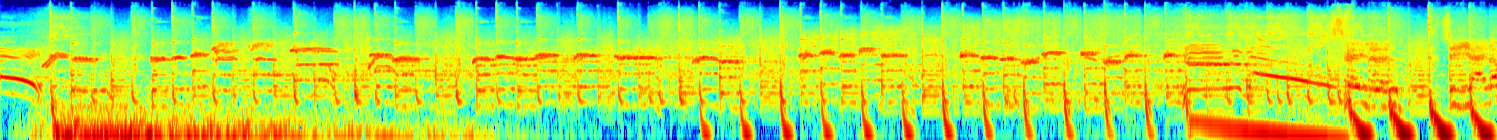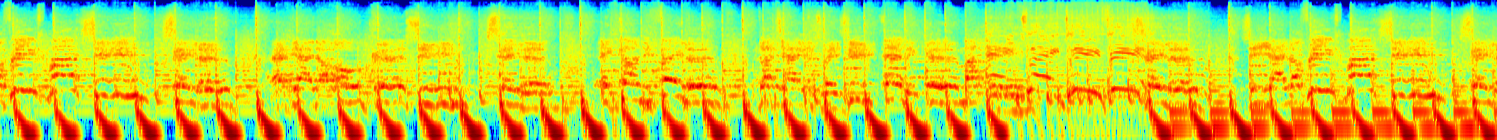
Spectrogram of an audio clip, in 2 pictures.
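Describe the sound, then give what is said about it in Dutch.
A new party pop single plays loudly, with a melodic intro giving way to a steady, driving thump of beats that continues to the end. “Maar nu de nieuwe single”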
